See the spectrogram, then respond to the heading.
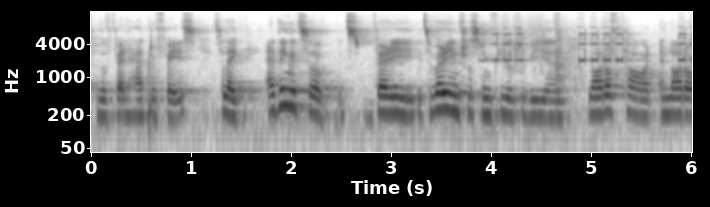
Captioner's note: background beeping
